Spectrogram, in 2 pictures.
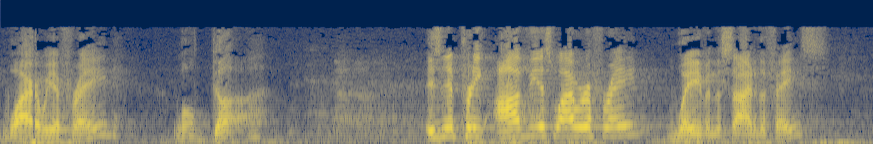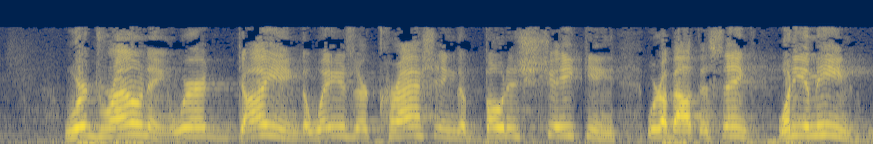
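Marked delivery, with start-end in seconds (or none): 0.0-6.4 lightly voiced cartoon whine; mock Simpsons sarcasm; a hint of a whiny cartoon voice; Simpsons impression. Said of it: "if the Simpsons were here". 9.4-17.4 mock panic. Disciples' panic acted out.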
